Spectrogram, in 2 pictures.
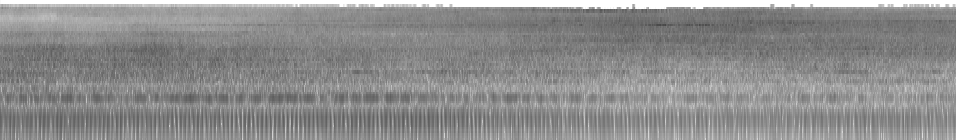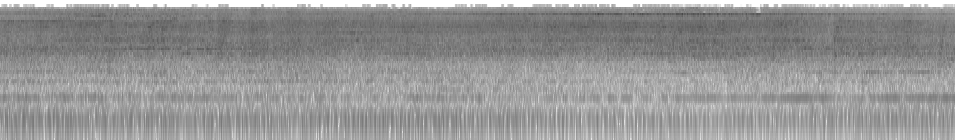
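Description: BNSF oil train on an upgrade: the diesel engines of mid-train locomotives drone under load, strongest in the first several seconds. Loaded tank cars roll by with steady wheel and rail noise.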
